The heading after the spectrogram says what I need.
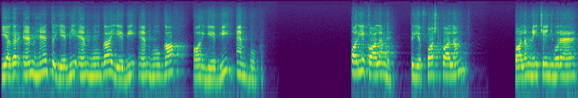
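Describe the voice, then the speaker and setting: A woman's voice: mid-range voice, slow pace, darkish tone. A woman teaching a maths lesson. She dictates step by step, asks the class questions and answers them herself, and repeats the key terms.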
